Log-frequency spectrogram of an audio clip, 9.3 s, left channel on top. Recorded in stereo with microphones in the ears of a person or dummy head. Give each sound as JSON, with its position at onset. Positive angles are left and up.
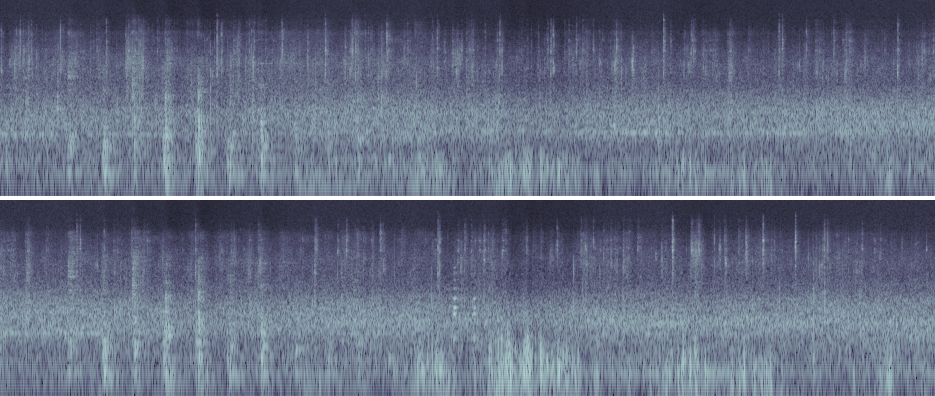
{"t": 0.7, "sound": "running footsteps", "side_deg": 10, "distance_m": 7.0}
